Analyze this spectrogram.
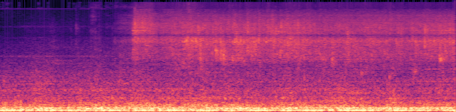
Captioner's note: water flowing from faucet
